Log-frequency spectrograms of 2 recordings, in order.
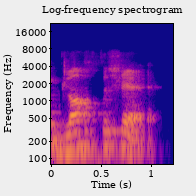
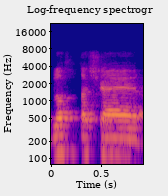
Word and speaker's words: Gloucestershire: So it's actually when we break this the whole word, it's gloss, G-L-O-S-S, from glossy, and then T-U-2.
